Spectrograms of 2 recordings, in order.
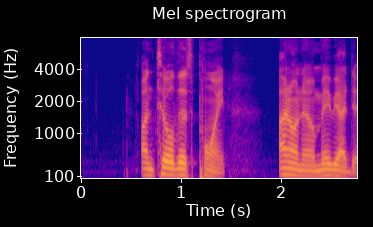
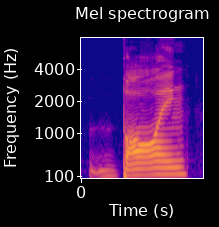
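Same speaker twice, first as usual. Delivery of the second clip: ordinary delivery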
